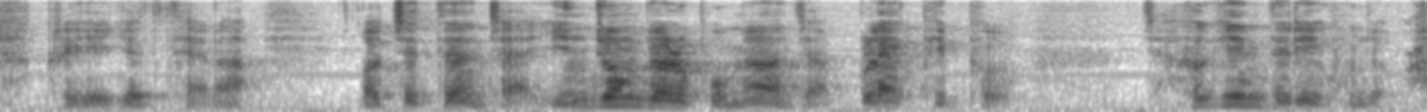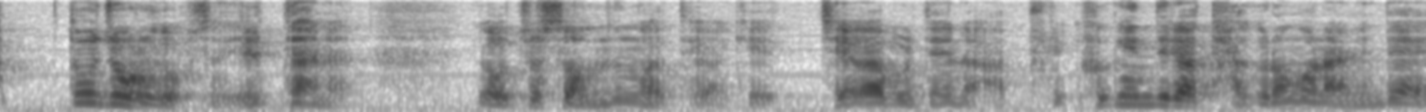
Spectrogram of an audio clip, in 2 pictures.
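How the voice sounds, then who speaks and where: Talking at a very fast pace, a man makes very wide pitch swings and big swings in loudness. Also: medium pitch for a man. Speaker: YouTuber commenting on Canadian real estate and life. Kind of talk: casual commentary over on-screen data. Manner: speeding up as he gets heated.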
